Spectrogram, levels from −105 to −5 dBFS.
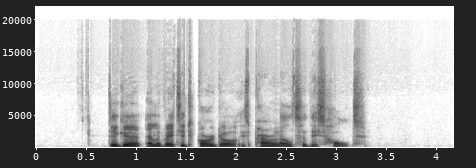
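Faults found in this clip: Burst of packet loss at 1.55 to 1.63 s. The receiver's jitter buffer or decoder concealment extended the last sound for about 60 ms, fading it into a held buzz or hiss. Playback resumes later, with roughly 60 ms of audio gone.

Short concealed packet loss at 2.39 to 2.45 s. The decoder's loss concealment bridged about 37 ms by continuing the preceding sound, then cross-faded back. This is heard as a brief smear or wobble, with about 40 ms of real audio never delivered.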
